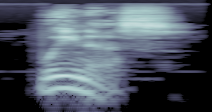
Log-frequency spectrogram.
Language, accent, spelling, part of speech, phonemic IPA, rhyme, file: English, Australia, wenis, noun, /ˈwiːnɪs/, -iːnɪs, En-au-wenis.ogg
- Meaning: 1. The skin on the outside of the elbow 2. The penis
